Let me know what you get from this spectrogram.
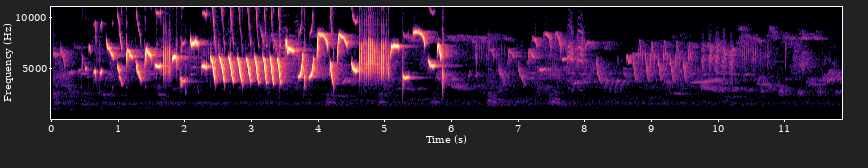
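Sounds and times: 
Eurasian wren Troglodytes troglodytes singing high-pitched song of chips and trills: 0:00.5 - 0:05.9.

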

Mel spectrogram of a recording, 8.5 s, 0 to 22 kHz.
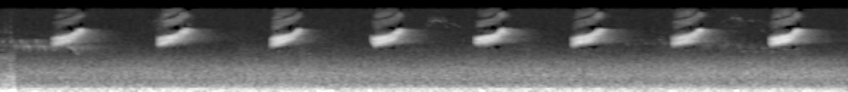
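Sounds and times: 
common chaffinch (Fringilla coelebs) calling with a sharp, bright note: 0:00.2 - 0:02.1, 0:02.7 - 0:08.3.

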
